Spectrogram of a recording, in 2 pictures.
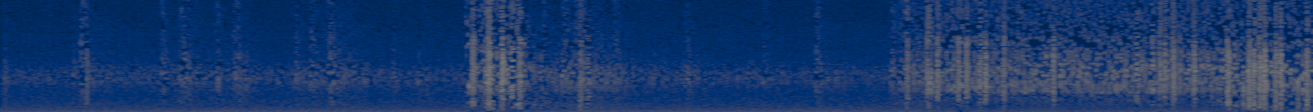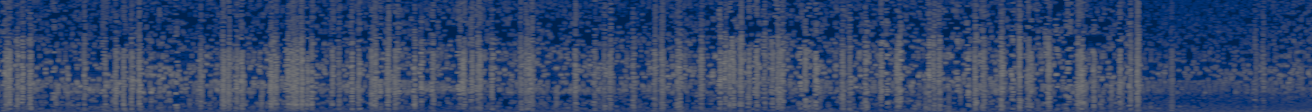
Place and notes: Palast der Republik demolition
Workers cut concrete floor into sections.
Berlin, Germany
